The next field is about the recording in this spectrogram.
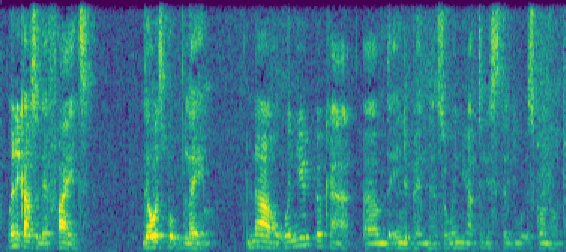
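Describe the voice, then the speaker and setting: A woman hosts the interview with a low voice and a chatty manner, often answering back with short affirmations. There is faint noise behind her. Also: low-quality recording. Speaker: interviewer, host. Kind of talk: conversational interview.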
